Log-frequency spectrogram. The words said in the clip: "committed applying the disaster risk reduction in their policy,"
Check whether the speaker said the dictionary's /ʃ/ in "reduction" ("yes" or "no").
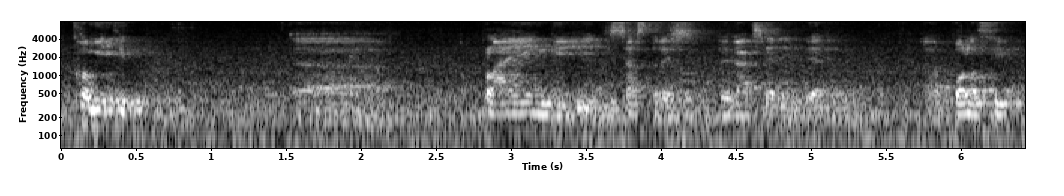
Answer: no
